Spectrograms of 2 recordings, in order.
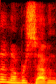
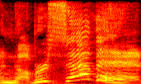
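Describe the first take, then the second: First: The voice is livelier, with more energy than before. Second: The voice is very excited, with the most energy.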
